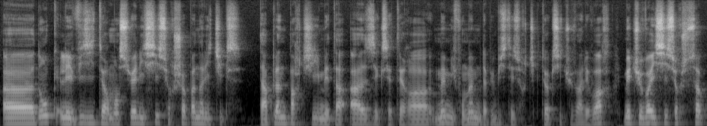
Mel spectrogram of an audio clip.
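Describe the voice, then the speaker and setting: A man of ordinary pitch guides a viewer through a screen-share tutorial. He thinks aloud in a relaxed, chatty way, filling pauses as he goes and talking straight to the viewer. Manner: relaxed, many fillers. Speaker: e-commerce YouTuber.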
